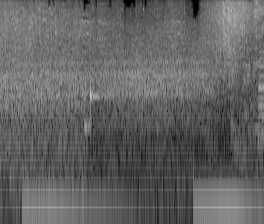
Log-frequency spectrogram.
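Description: A car crashes and scrapes along the ground.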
